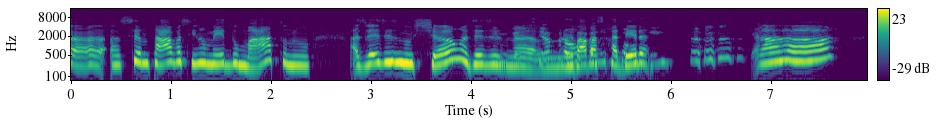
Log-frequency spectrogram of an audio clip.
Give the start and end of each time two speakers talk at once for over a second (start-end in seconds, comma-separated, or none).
4.2-5.8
